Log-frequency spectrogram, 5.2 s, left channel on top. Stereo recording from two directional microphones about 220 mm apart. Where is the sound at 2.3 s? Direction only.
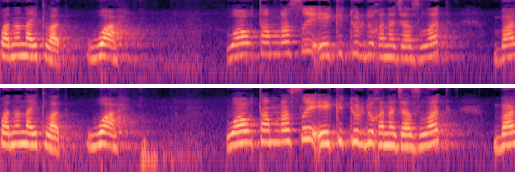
15° right (ahead or behind).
